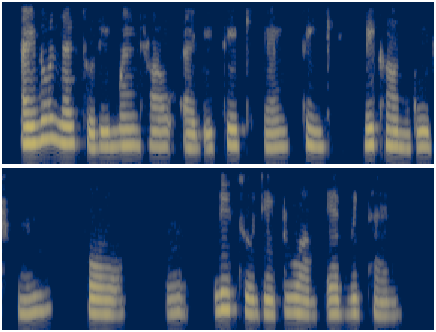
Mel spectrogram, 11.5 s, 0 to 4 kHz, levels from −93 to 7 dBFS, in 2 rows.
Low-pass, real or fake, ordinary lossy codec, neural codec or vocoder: 3.6 kHz; fake; none; codec, 16 kHz, 4 kbps, FreqCodec, larger model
